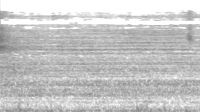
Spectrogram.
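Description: Low rumbling background noise with a faint steady hum.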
